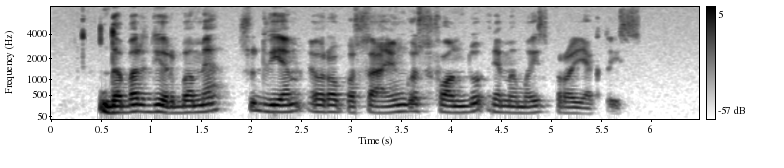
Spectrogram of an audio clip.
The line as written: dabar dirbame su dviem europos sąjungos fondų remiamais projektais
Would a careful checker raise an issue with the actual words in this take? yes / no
no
